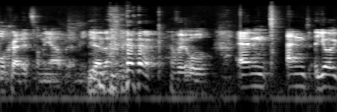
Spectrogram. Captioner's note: laughter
